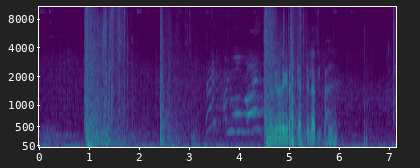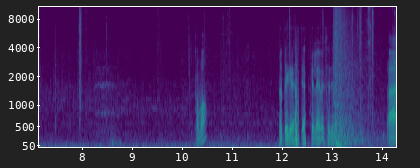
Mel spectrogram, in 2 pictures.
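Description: A rifle fires sharp, loud shots several times.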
